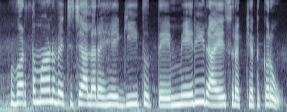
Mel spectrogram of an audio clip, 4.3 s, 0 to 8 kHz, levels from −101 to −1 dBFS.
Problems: constant background noise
